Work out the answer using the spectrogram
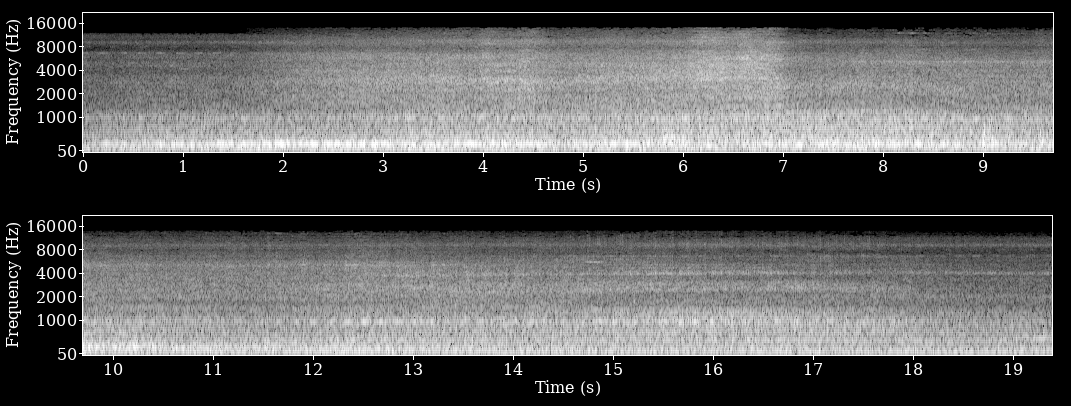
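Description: Diesel-locomotive-hauled passenger train of the State Railway of Thailand rolling into the station: a steady engine rumble with a low hum. A hiss rises from about four seconds in and stops suddenly at about seven seconds.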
